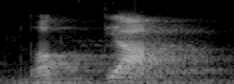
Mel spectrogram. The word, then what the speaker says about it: ভক্ত্যা: সংস্কৃতে যদি উচ্চারণ হয় ভক্ত্যা, ভক্ত নয়।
